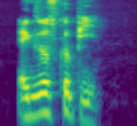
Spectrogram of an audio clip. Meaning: exoscopy
- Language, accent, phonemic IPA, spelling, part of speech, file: French, France, /ɛɡ.zɔs.kɔ.pi/, exoscopie, noun, LL-Q150 (fra)-exoscopie.wav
